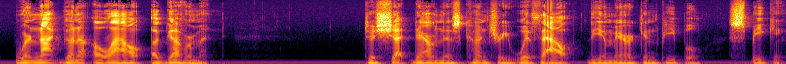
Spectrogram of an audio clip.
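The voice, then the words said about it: Very emotional, impassioned speech. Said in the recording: “Do I sound a little bit emotional? I'm not a little bit emotional. I'm very emotional.”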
